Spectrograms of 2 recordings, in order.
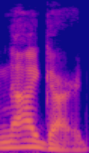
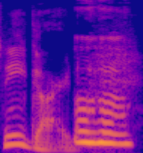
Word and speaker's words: Nygard: And some of our reporters in Detroit still when they ask the question will say Nygard. Well, it's Niggard.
